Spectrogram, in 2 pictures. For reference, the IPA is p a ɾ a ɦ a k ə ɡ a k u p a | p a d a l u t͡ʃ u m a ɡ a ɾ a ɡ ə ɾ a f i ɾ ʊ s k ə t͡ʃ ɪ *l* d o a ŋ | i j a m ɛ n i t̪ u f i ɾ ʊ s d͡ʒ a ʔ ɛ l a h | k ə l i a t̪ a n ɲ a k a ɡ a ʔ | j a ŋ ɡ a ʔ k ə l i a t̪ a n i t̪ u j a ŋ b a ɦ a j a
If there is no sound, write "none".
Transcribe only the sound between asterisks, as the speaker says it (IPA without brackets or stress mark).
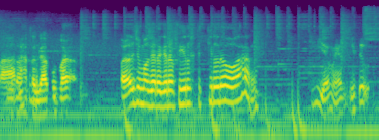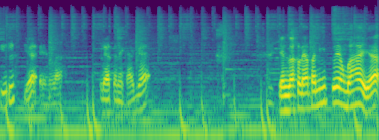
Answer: l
